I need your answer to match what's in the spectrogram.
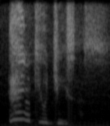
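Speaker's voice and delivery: hushed quote. Retold or imitated. Preacher repeating the woman's thanks in disbelief, hushed quote. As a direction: echo the praise under your breath.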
